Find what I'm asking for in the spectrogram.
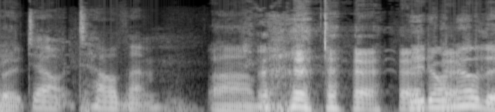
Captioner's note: laughs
